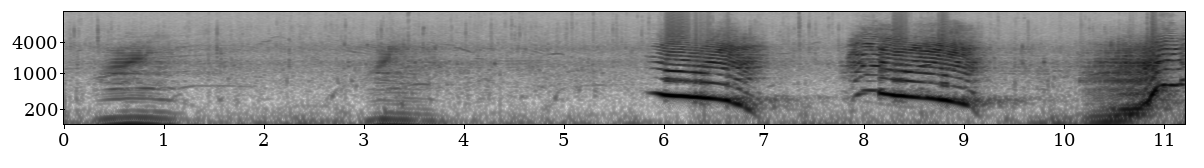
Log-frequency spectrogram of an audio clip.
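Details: Humpback whale vocalizing: two soft low moans, then loud drawn-out descending wails rich in overtones, and a final rising cry, over a constant low underwater rumble.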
